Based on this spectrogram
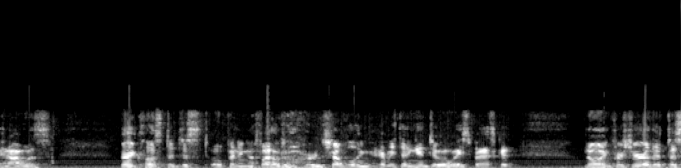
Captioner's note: laughs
